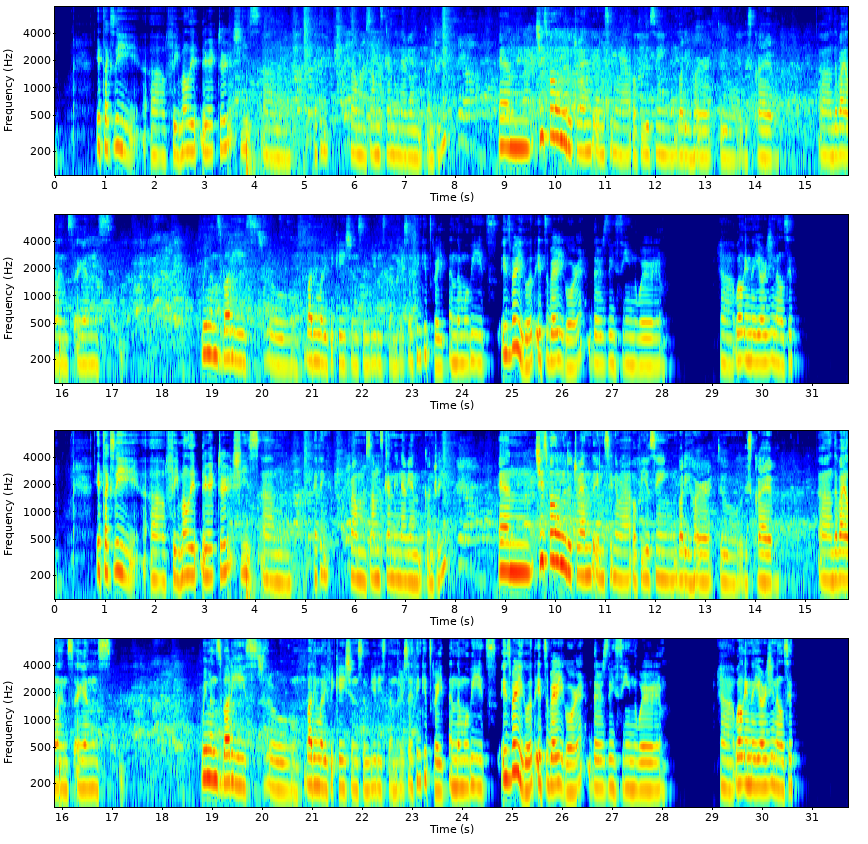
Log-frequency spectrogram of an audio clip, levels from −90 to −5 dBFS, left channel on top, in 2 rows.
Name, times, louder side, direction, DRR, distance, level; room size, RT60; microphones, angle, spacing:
voice 1, 0.0-4.7 5.2-5.5 5.9-8.5 8.9-14.5 15.3-17.3 18.8-28.1 29.1-30.6, right 5 dB, 55° right, 0.5 m, -30 dB
sound 1, 3.4-23.1, equal, 15° left, 2.4 m, -45 dB
11.5 x 9.5 x 3.9 m
head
